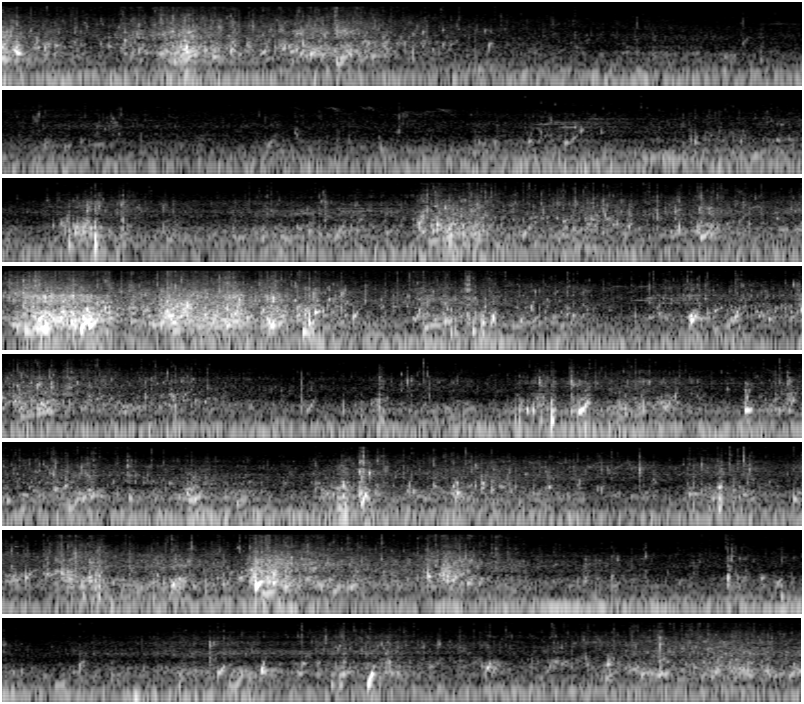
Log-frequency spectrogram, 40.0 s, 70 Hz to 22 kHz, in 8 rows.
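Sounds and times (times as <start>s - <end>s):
waves lapping against rocks: 10.1s - 21.3s, 22.3s - 28.2s, 29.2s - 34.8s.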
